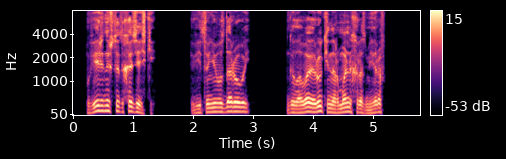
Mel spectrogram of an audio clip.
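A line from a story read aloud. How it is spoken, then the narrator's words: Plain. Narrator (Russian): ответил комитану человек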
